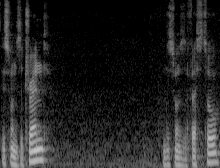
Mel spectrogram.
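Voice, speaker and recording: A man's voice: low voice, expressive, slow pace, warm tone, slight background noise. A man in his thirties, plainly and practically talking through saw blade tests in his woodworking workshop. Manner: plain, practical, thinking aloud. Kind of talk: workshop tool review.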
